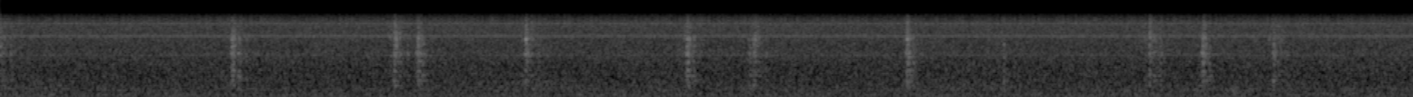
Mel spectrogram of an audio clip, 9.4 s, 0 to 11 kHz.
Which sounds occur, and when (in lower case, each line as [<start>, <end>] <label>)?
[0.01, 9.42] mechanisms
[1.52, 1.61] tick
[2.60, 2.66] tick
[2.78, 2.85] tick
[3.47, 3.54] tick
[4.55, 4.64] tick
[4.98, 5.07] tick
[6.02, 6.11] tick
[6.65, 6.71] tick
[7.63, 7.72] tick
[8.00, 8.08] tick
[8.44, 8.52] tick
